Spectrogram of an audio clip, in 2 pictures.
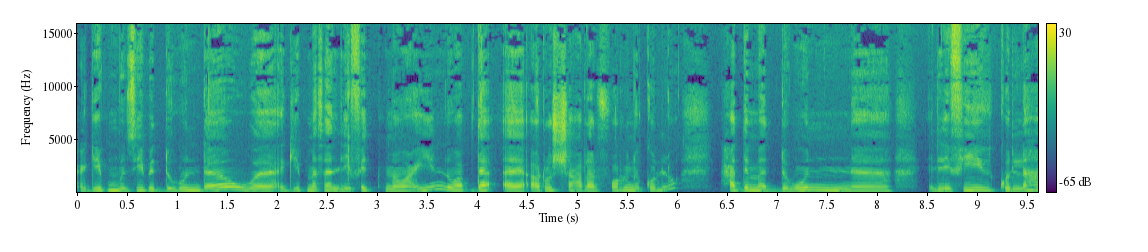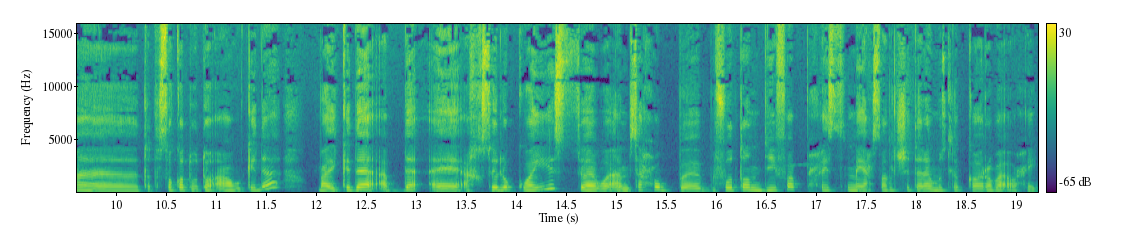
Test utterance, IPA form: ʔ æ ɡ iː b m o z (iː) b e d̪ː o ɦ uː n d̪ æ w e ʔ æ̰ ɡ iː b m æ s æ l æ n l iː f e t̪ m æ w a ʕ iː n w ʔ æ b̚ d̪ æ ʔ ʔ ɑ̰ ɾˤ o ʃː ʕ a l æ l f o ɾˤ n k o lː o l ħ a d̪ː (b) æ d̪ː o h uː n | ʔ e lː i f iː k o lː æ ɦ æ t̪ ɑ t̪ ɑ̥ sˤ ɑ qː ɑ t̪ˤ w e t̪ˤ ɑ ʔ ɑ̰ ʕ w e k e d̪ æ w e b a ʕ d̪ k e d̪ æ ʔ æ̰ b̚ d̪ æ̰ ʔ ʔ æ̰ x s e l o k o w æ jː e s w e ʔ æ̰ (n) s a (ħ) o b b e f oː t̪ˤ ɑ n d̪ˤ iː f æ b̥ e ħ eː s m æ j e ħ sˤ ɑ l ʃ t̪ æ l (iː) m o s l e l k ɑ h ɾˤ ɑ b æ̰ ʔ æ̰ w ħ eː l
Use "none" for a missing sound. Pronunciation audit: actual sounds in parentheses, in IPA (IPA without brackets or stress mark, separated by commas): iː, m, m, ħ, æː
